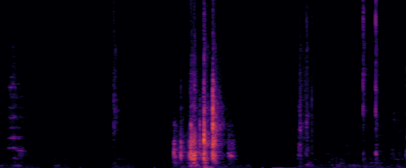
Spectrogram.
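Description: Faint scattered clicks, with a brief rustling noise about two seconds in and a few sharp ticks near the end.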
